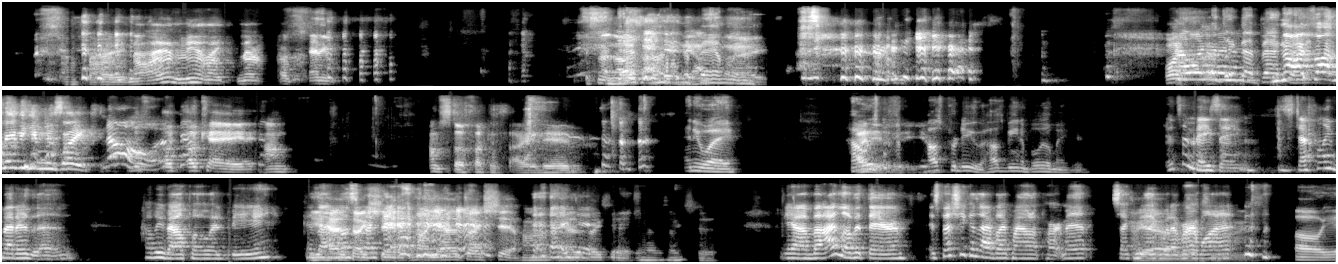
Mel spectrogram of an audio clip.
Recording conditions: video call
